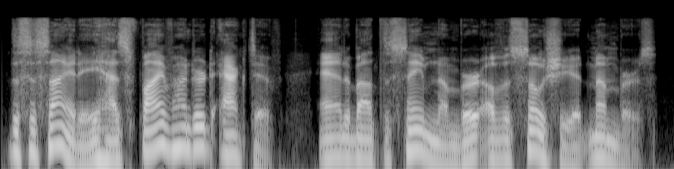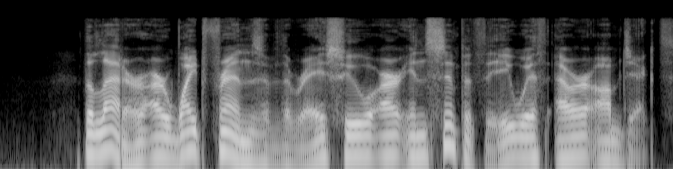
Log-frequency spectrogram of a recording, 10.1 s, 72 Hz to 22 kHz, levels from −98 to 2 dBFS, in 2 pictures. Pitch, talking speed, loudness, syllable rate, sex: 100 Hz, 170 wpm, -22 LUFS, 5.4 syllables/s, male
